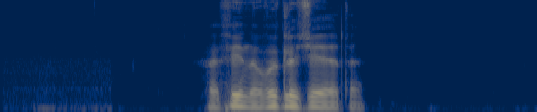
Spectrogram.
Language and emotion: Russian, neutral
